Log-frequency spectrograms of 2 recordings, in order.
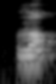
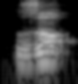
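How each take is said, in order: First: The letter is said as a heavy emphatic sound. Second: The letter is said as a plain z sound. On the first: The speaker calls it right. "Padahal bukan zo tapi dha dha dha" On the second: The speaker calls it wrong. "dia baca hurufnya zo gitu ya"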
